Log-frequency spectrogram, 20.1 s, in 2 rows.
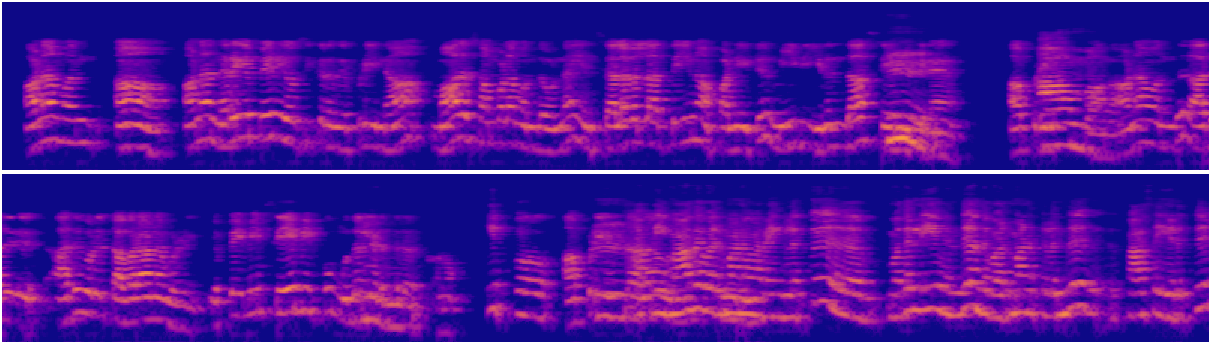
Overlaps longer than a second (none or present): present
